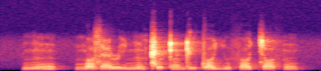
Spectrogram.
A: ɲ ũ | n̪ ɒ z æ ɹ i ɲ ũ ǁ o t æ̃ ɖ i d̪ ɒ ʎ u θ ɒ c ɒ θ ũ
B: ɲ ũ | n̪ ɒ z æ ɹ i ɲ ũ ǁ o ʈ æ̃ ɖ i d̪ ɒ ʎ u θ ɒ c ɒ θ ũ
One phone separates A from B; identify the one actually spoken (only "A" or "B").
B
